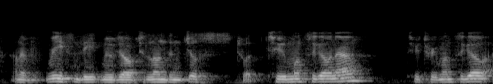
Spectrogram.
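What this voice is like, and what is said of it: Irish accent. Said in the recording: “I'm Irish, as you can probably tell by my accent.”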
